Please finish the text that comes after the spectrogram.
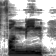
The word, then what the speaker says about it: Feng Min: I know very little about it, but apparently her name is pronounced Feng Min.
